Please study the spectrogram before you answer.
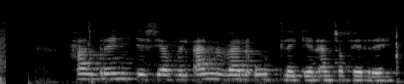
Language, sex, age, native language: Icelandic, male, 13, Icelandic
